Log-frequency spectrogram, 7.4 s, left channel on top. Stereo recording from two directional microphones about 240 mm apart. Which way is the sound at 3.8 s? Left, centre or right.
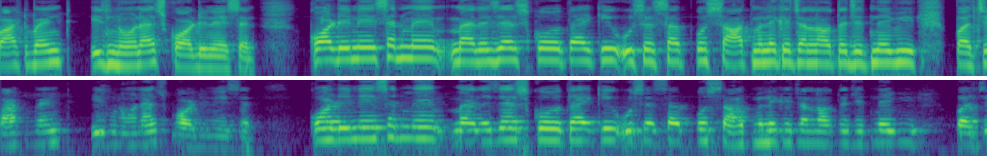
Centre.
